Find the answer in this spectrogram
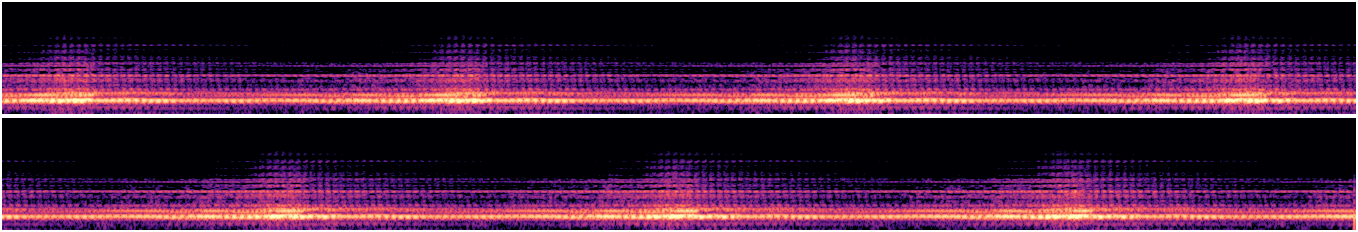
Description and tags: Oscillating electronic machine
Hand created from synths and layering. Enjoy!
alert, alien, electronic, machine, sci-fi, signal, sound-design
